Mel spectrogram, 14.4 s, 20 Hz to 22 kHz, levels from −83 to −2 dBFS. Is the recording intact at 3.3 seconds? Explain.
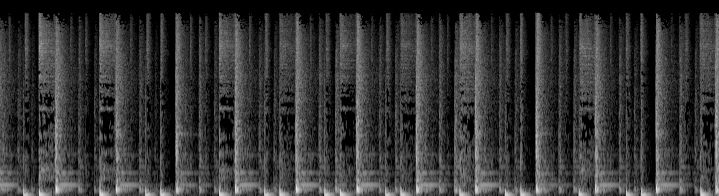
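No. At 3.3 seconds the music carries generation loss, which runs through the whole clip. The likely cause is repeated MP3 coding, around seven passes at a rate consistent with 64 kbit/s. Each decode and re-encode quantises again on a shifted frame grid, so noise and spectral gaps build up. The result sounds swirly, smeared and hollow, with blurred attacks, and nothing remains above 16.5 kHz.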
